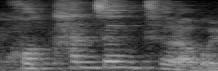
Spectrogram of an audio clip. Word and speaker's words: COT: 그 다음에 마지막으로 COT라고 해서 얘는 코탄젠트라고 읽어줄 거예요.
